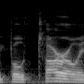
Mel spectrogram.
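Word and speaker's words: Bottaro: The Mindful Catholic by Dr. Gregory Botaro, and his name is spelled B-O-T-T-A-R-O, B-O-T-T-A-R-O.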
